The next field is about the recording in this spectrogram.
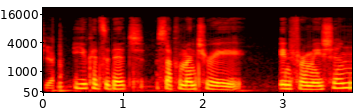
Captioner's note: speaking French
